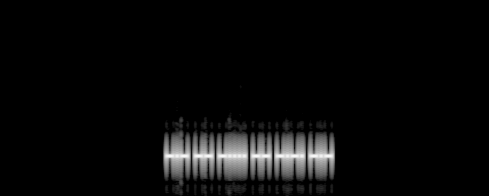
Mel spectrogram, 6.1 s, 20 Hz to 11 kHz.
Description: Morse code, heard as a keyed tone, about 40 wpm, 700 Hz. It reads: KM6MCK
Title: USA Call Signs - 6 Characters - Repeated 2x - 40wpm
